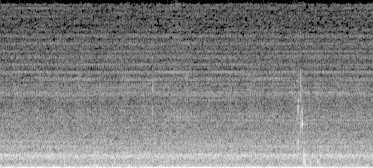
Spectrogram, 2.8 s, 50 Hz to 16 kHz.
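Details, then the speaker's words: Apple Power Mac G4 Cube with newly installed hard drive, booting without startup chime: steady low hum of platters spinning but no seek clicks or head chatter; drive spins yet does nothing. "well I can hear this hard drive spin but I can't hear it do anything else"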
